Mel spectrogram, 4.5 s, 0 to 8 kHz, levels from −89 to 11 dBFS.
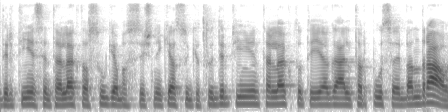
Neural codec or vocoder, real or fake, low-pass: none; real; 7.2 kHz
